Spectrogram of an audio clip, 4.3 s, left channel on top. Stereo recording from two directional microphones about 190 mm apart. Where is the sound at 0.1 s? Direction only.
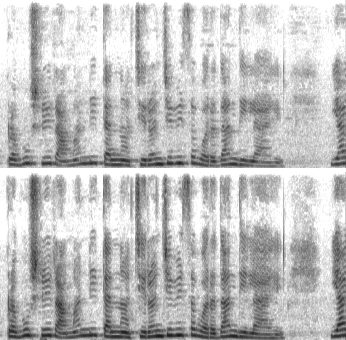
45° right (ahead or behind).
